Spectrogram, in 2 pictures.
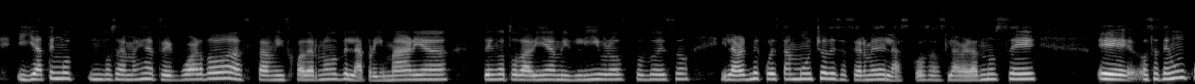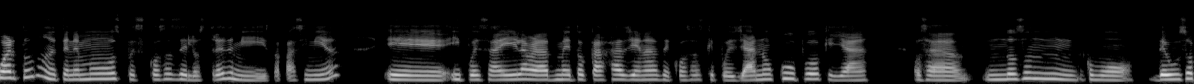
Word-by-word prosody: y 220 - -3
ya 235 -1 +4
tengo, 270 0 0
m 235 -1 -3
o - - -3
sea, 230 0 -2
imagínate, 225 -1 -1
guardo 240 +6 +1
hasta 230 -4 0
mis 215 0 -5
cuadernos 225 +3 -1
de 240 - +2
la 215 - 0
primaria, 220 +4 -1 0.3
tengo 230 +1 +1
todavía 220 0 +1
mis 215 -2 -2
libros, 230 +2 -2
todo 230 0 -3
eso. 245 +2 -4 0.3
Y, - - -6
la 220 - +5
verdad, 220 +2 +2
me 265 0 +2
cuesta 250 -1 +2
mucho 255 +2 +2
deshacerme 225 -3 -1
de 230 - +2
las 200 -2 -4
cosas, 205 -1 -7
la 100 - -3
verdad, 100 0 0
no 240 +1 -1
sé. 250 +2 +3 0.6
Eh, 240 -3 +8
o - - 0
sea, 250 +2 -2
tengo 255 +3 +4
un 315 +1 +1
cuarto 300 +3 +3
donde 310 - -1
tenemos, 245 +3 0
pues, 225 -5 -9
cosas 230 +2 -5
de 225 -1 +1
los 195 0 -9
3, 230 +3 -1
de 270 - 0
mis 195 - -5
papás 200 - -10
y 220 - -5
mías, 230 - -3 0.5
eh, 205 -3 +3
y, 230 0 -2
pues, 215 0 -1
ahí, 215 +1 +1
la 235 0 +2
verdad, 215 -1 +4
meto 225 0 -2
cajas 220 +1 -1
llenas 220 0 -1
de 210 -3 -6
cosas 210 +2 -9
que, 220 - -10
pues, 190 -3 -6
ya - - +1
no 225 +2 -2
ocupo, 250 0 0
que 215 -3 -9
ya, 195 +1 -3 0.4
o - - -6
sea, 100 -1 -1 0.2
no 225 +2 +1
son 255 -5 0
como 210 -2 -2
de 225 0 +8
uso 235 +3 +4
225 Hz, 195 wpm, -23 LUFS, 215-245 Hz, 0.6 s, Eh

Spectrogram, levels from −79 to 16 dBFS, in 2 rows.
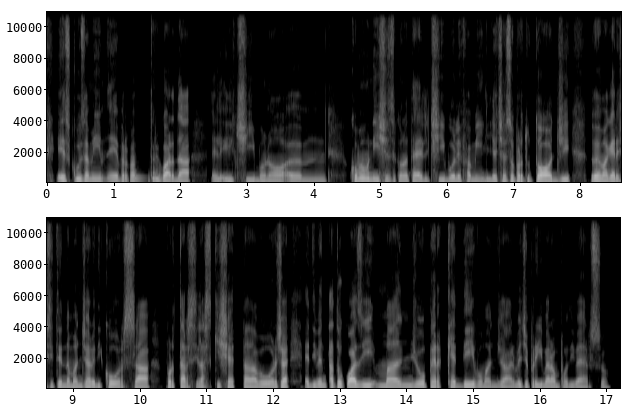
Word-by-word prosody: E 140 - +4
scusami, 130 -4 0
ehm, 125 0 -1
per 130 0 -3
quanto 195 - -5
riguarda 115 - +2 0.3
el 110 -3 -6
il 115 - -4
cibo, 105 -3 -5
no, 100 +1 -2
uhm, 110 0 -4 0.4
come 165 +3 +1
unisce 145 -9 +1
secondo 120 +1 -3
te 110 0 0
il 110 0 -4
cibo 115 -1 -3
le 110 0 0
famiglie? 110 +6 -4
Cioè 120 - -4
soprattutto 150 +6 +2
oggi, 110 -1 +5 0.3
dove 115 - +5
magari 115 +1 +3
si 115 0 -8
tende 115 0 -1
a - - -3
mangiare 110 0 +1
di 110 -2 -5
corsa, 105 0 +1 0.2
portarsi 110 -2 -1
la 110 - -1
schiscetta 115 +1 -3
a - - +3
lavoro, 105 +1 +2
cioè - - +5 0.2
è - - -2
diventato 130 +4 +1
quasi 130 +1 +6
"mangio 125 0 +1
perché 125 +2 -1
devo 120 -2 +2
mangiare" 100 -1 -4
invece 125 +2 -3
prima 115 -1 -2
era 120 -1 +2
un 110 - -3
po' 95 0 -8
diverso. 95 0 -7
115 Hz, 170 wpm, -24 LUFS, 110-125 Hz, 0.4 s, quasi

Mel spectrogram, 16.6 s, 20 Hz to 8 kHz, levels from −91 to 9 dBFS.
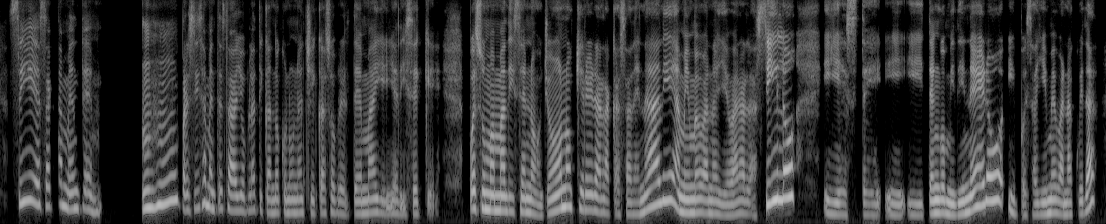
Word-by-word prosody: Sí, 325 +2 0
exactamente. 245 -5 -4 0.7
Ujú, 280 +9 +2
precisamente 230 +2 -3
estaba 215 -4 -2
yo 200 -1 -6
platicando 190 -4 -8
con 175 -1 -7
una 175 0 -6
chica 170 -1 -6
sobre 170 -2 -6
el - - -16
tema 165 +2 -4
y 180 -1 -5
ella 85 - -7
dice 115 - -2
que, - - -11 0.4
pues, 230 0 +4
su 230 - +4
mamá 205 -2 +4
dice: 190 -1 +1
"No, 160 -6 -2
yo 180 +9 0
no 255 +1 +3
quiero 220 -3 -2
ir 205 - -1
a 185 - 0
la 165 -2 -4
casa 160 -1 -4
de 155 +1 -8
nadie, 285 - +3
a 220 - +3
mí 180 -2 +3
me 175 0 +2
van 170 -2 -1
a 165 - -4
llevar 145 +1 -3
al 165 -2 -4
asilo 350 - +6 0.4
y 155 -3 -3
este, 150 +1 +2 0.3
y 145 -1 -6
y 145 -1 -6
tengo 170 +1 +3
mi 155 -3 +2
dinero 260 - +4
y 190 -5 -5
pues, 145 -1 0
allí 155 +2 -3
me 175 0 +1
van 155 -2 -3
a 155 - -2
cuidar". 180 - -1
185 Hz, 190 wpm, -26 LUFS, 165-235 Hz, 0.7 s, asilo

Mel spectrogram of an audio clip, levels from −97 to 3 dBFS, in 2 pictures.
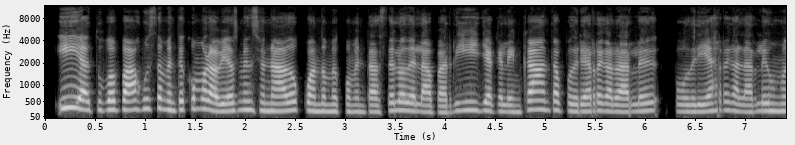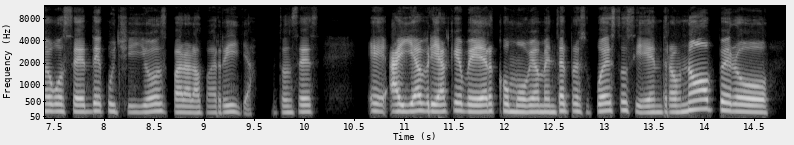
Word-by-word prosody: Y 320 0 +6
a 270 -2 +7
tu 255 0 -9
papá, 265 0 +5
justamente 270 -3 -1
como 290 0 -2
lo - - +6
habías 225 +2 +2
mencionado, 240 -2 +1
cuando 225 -3 0
me 215 - -2
comentaste 200 +1 -3
lo 250 - +1
de 230 - +1
la 195 -1 0
parrilla, 230 +5 -2
que 210 0 -5
le 200 - -2
encanta, 260 +5 +2
podría 215 -1 -1
regalarle 220 0 -1
podrías 210 +2 -2
regalarle 230 -3 -3
un 225 - -1
nuevo 220 -1 0
set 200 0 -1
de 225 - -1
cuchillos 205 +1 -5
para 190 -1 -2
la 175 0 -4
parrilla. 185 0 -8
Entonces, 190 +3 -6 0.5
eh, 220 -2 -3
ahí 210 +1 +4
habría 220 -2 +3
que 235 +2 -1
ver 205 0 +3
como, 210 -3 0
obviamente, 200 +1 0
el 220 - -5
presupuesto, 220 +3 -2
si 195 -5 -7
entra 190 +1 -2
o - - -4
no, 270 +4 +3
pero 205 -6 +3
215 Hz, 185 wpm, -23 LUFS, 200-240 Hz, 0.5 s, a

